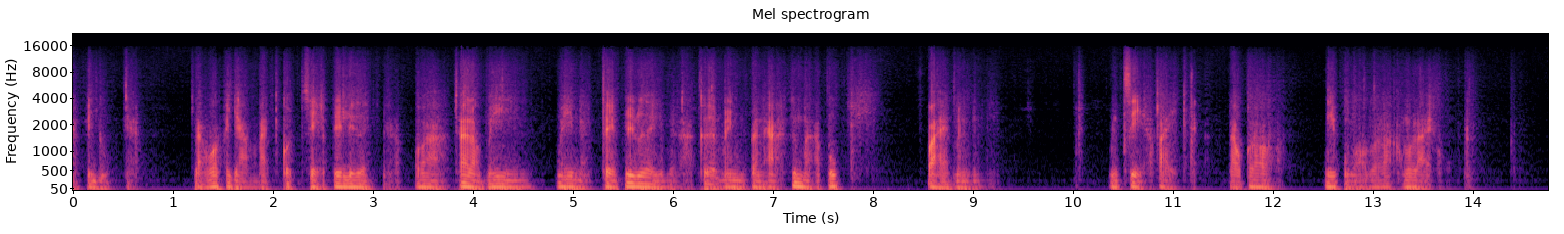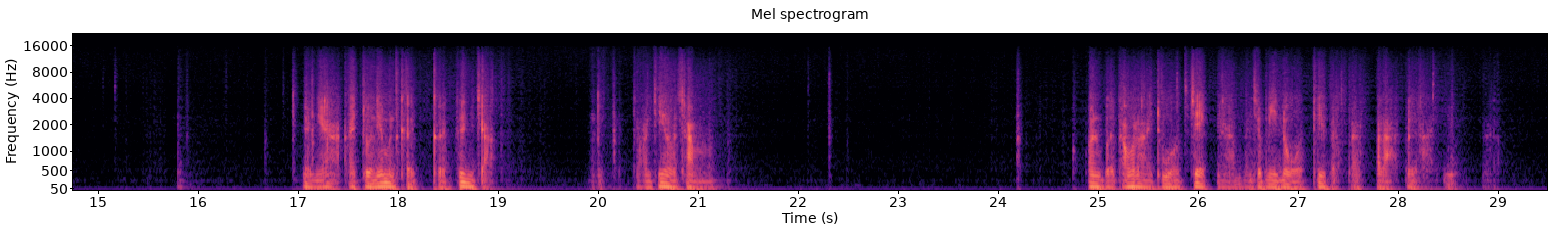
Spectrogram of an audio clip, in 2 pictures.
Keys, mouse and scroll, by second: 2.3 click, 4.2 click, 5.1 click, 6.2 right click, 7.1 click, 8.7 click, 9.5 click, 12.9 right click, 13.8 click, 15.0 right click, 16.2 click, 17.7 click, 18.8 click, 19.0 click, 19.5 click, 20.3 click, 21.7-22.1 drag, 22.7 click, 23.6 click, 25.6 click, 25.8 right click, 26.9 click, 28.8 click.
